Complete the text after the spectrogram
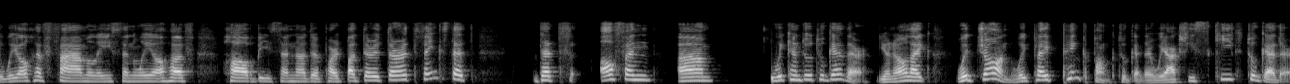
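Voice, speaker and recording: A man with a European accent speaks at a high pitch. His pitch swings very widely. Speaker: structural engineer. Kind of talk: interview.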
